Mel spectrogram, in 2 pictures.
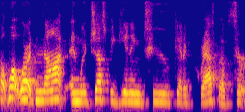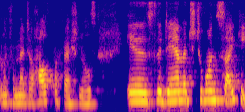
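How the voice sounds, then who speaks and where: Speaking with a Boston accent at a moderate pace, a woman uses a fairly low pitch with ordinary pitch variation. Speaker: retired mental health professional. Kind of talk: informal talk to a community group.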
